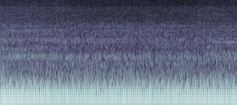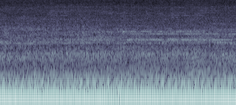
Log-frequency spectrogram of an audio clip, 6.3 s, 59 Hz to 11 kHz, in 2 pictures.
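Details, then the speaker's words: 1981 Jeep CJ-8 Scrambler, frame-off restored with 32 miles since, carbureted without fuel injection: it fires first try and holds a low, even idle rumble with no misses, knocks or hunting. "so without fuel injection this thing fires first try every time really run smooth"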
